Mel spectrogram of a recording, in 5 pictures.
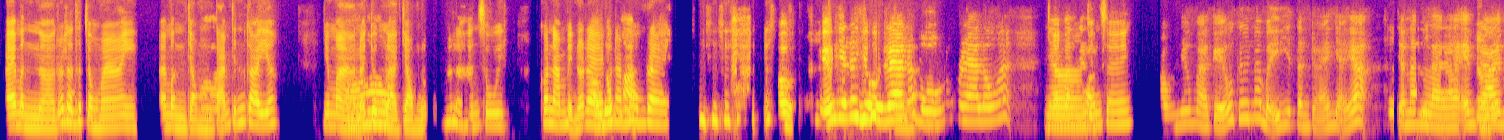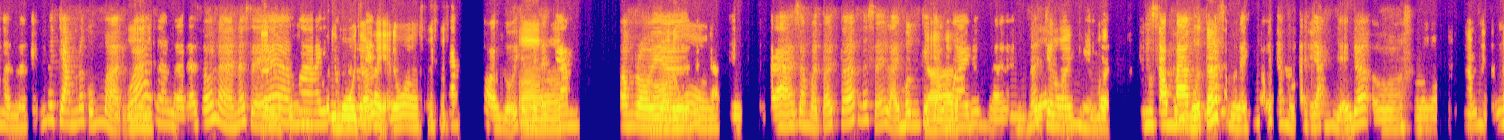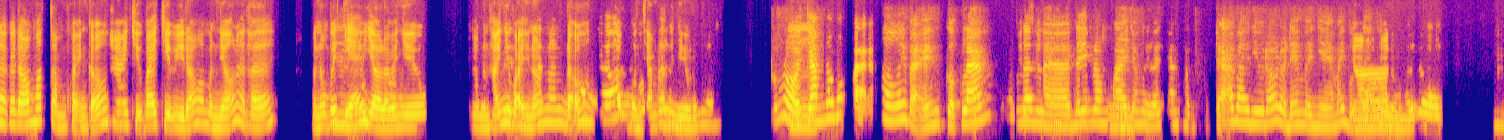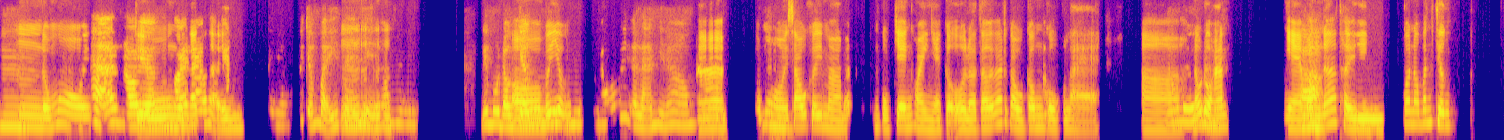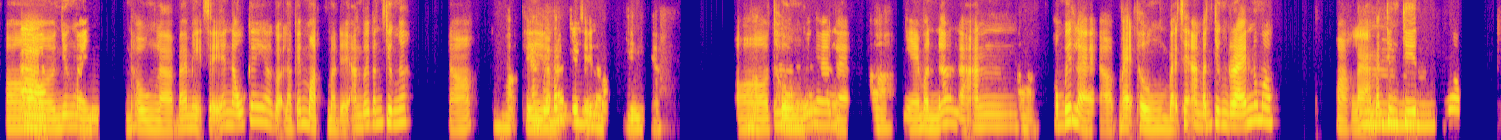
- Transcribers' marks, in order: unintelligible speech; distorted speech; static; other noise; tapping; laughing while speaking: "vui ra"; laugh; other background noise; unintelligible speech; laugh; chuckle; unintelligible speech; unintelligible speech; unintelligible speech; chuckle; laughing while speaking: "hả?"; drawn out: "Ừm"
- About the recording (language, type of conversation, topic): Vietnamese, unstructured, Bạn có kỷ niệm nào về ngày Tết khiến bạn vui nhất không?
